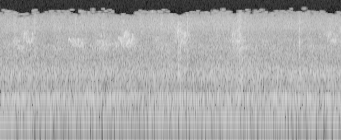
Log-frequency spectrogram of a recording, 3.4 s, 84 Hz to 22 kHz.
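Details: Honey bees in a nucleus colony made from an earlier forager swarm, May 2018: constant low buzzing hum, overlaid by soft, short bird chirps at higher pitch.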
